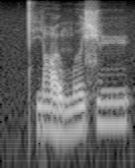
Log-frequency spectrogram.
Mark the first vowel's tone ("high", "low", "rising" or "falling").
low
